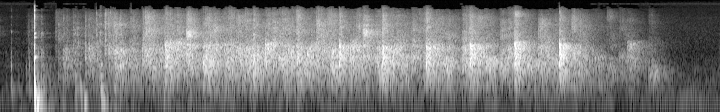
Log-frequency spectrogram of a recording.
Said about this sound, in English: So please, when you see them, and then we'll give them some applause.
